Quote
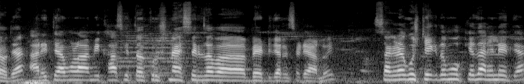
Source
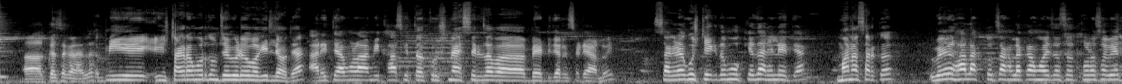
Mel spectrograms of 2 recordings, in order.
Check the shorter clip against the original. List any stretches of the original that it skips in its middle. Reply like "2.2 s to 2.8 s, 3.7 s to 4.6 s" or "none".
none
